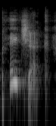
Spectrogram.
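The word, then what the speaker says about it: Pchajek: young man named Joshua paycheck which is spelled p-c-h-a-j-e-k but he said it's pronounced paycheck so I believe him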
